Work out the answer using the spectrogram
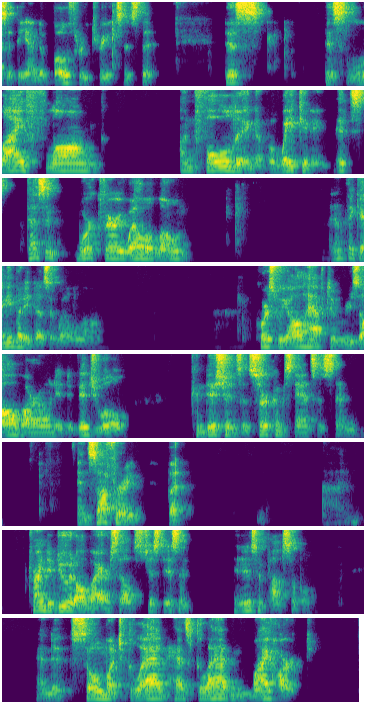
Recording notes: (Mission Dharma) Recorded Zoom Session.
